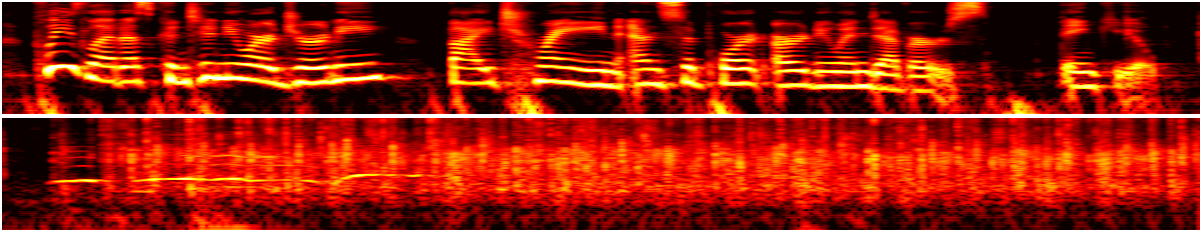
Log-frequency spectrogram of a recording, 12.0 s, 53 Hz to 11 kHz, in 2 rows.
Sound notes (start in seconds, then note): 6.1 audience applauds; 6.2 people cheer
